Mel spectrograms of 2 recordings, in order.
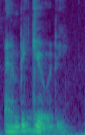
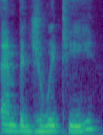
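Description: First: Said in the usual way. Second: "ambiguity" with a j sound for the g, am-bi-JOO-ity; wrong pronunciation. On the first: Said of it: "it's ambiguity". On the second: Shown as a demonstration. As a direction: say "ambiguity" as am-bi-JWI-tee, questioning. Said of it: "It's not pronounced ambiguity".

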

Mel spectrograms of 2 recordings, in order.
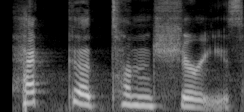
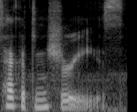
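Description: First: Hecatoncheires sounded out very slowly; careful pronunciation. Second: Hecatoncheires said fast and much softer; quick repeat. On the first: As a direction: spell out Hecatoncheires syllable by syllable. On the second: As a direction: mutter Hecatoncheires as a throwaway. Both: Shown as a demonstration. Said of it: "I am gonna butcher how this is said".

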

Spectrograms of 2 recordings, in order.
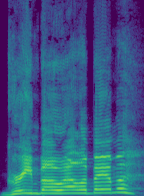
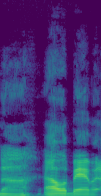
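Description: First: High, rising Forrest Gump joke; playful. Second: Said in the usual way. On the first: Acted. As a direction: pitch it way up and tease. Jokes about Forrest Gump's hometown.

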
